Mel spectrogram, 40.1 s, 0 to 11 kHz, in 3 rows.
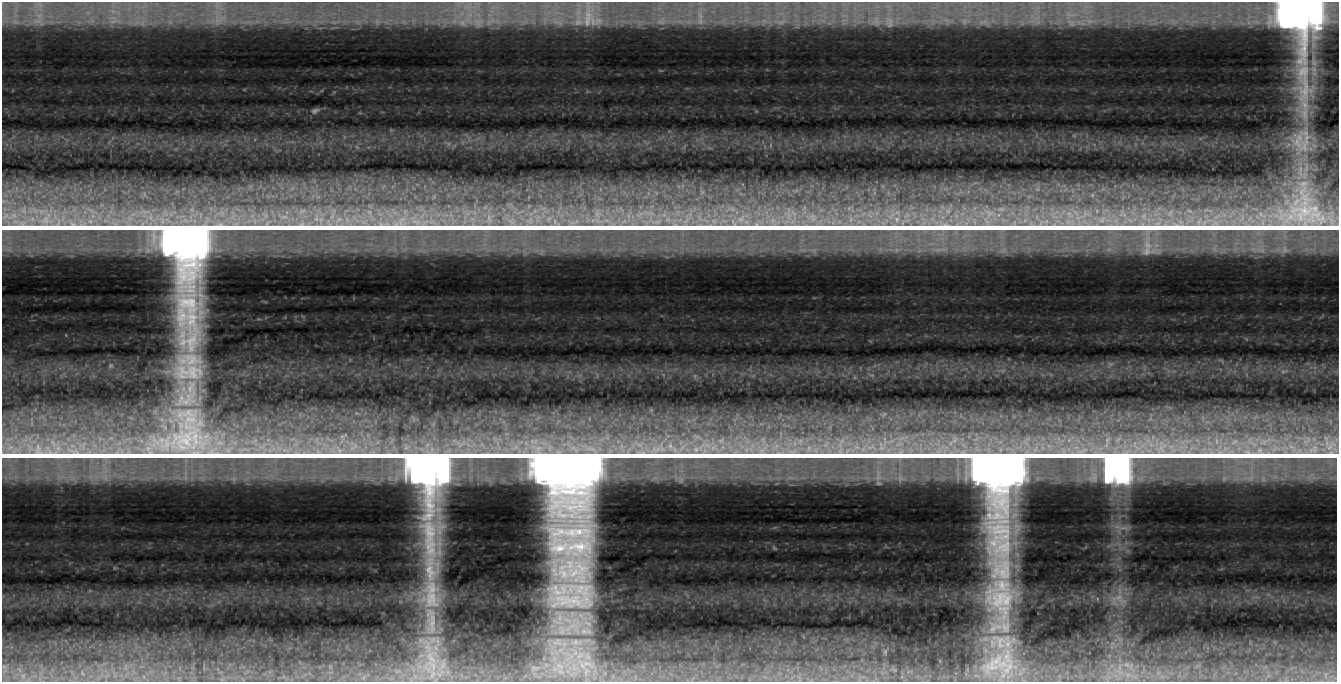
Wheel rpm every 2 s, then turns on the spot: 220, 210, 220, 230, 230, 220, 140, 130, 200, 210, 210, 220, 220, 220, 230, 120, 120, 210, 90, 190.
none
